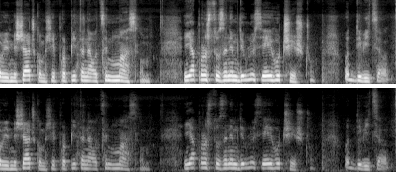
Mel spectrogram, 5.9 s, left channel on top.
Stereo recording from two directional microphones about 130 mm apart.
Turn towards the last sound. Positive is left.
turn(degrees=25)  # may be behind; listen again after turning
